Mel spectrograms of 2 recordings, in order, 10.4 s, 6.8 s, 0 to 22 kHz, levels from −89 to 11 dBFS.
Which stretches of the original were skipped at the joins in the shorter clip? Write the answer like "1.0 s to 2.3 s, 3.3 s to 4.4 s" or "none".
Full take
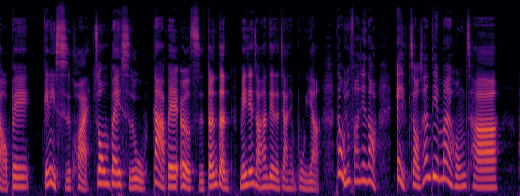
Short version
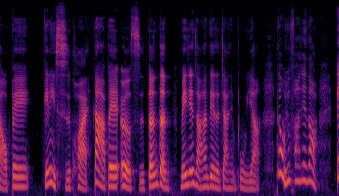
1.8 s to 3.0 s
